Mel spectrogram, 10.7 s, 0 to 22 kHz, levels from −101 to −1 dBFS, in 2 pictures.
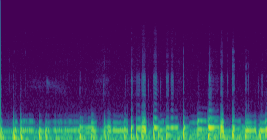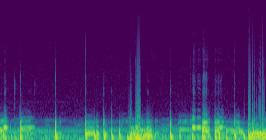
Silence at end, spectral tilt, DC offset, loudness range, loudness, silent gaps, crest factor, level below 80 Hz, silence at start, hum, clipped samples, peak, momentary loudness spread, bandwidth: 0 s; -14.5 dB/octave; under 0.1%; 4 LU; -22 LUFS; none; 18 dB; -24 dBFS; 0 s; none; under 0.1%; -2 dBFS; 10 LU; 1.8 kHz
